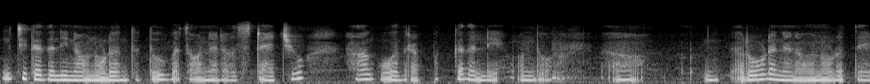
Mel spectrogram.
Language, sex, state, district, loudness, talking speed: Kannada, female, Karnataka, Mysore, -16 LUFS, 115 wpm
